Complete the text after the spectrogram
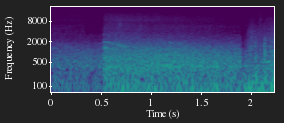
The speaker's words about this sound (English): Wind begins to stir through the wild-eyed woman's long grey hair.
